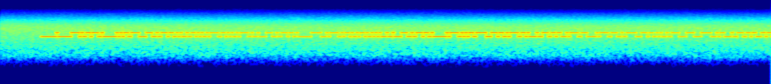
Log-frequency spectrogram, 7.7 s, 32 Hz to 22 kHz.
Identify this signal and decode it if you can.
RTTY (50 baud, 450 Hz shift), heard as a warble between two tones, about 1500 Hz centre, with radio static. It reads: SON FRERE, TEDDY, EST EGALEMENT …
